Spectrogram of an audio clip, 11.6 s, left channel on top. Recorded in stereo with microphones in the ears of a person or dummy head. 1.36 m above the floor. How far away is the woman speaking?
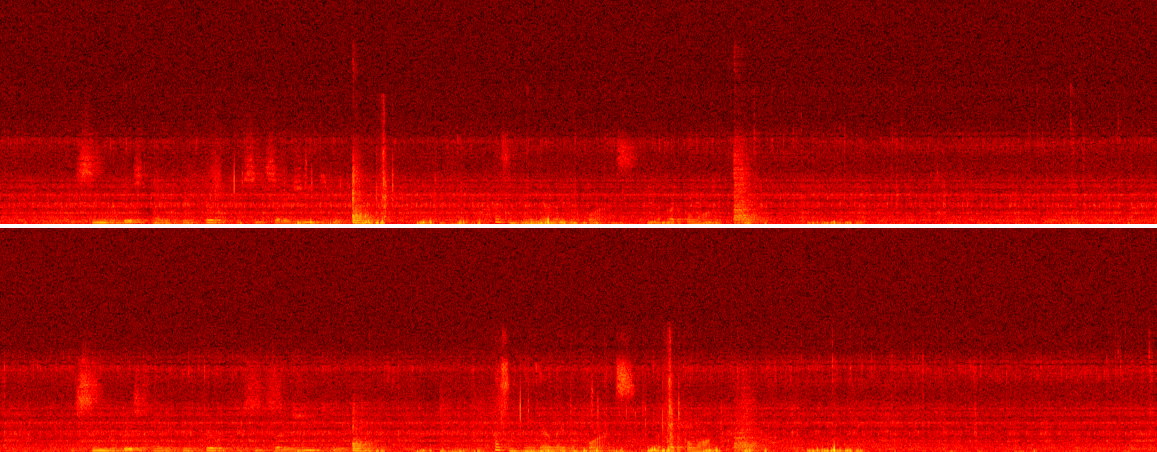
About 1.3 m.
